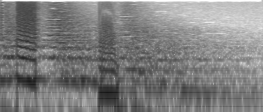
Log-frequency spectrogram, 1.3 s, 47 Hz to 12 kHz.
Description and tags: Some random FX Sounds // Dopefer A100 Modular System
a100, dopefer, fx, modular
